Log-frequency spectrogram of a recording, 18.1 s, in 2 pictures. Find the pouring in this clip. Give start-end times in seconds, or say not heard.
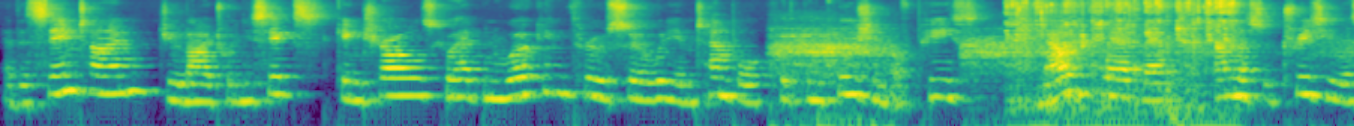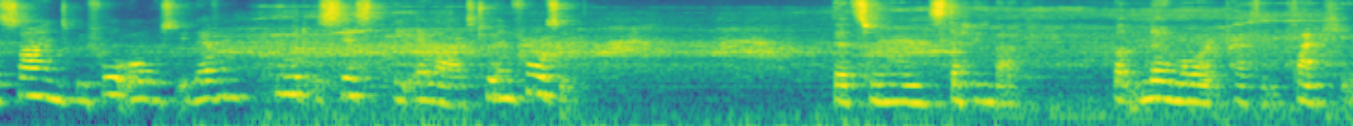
6.7-8.3.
